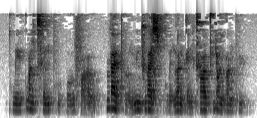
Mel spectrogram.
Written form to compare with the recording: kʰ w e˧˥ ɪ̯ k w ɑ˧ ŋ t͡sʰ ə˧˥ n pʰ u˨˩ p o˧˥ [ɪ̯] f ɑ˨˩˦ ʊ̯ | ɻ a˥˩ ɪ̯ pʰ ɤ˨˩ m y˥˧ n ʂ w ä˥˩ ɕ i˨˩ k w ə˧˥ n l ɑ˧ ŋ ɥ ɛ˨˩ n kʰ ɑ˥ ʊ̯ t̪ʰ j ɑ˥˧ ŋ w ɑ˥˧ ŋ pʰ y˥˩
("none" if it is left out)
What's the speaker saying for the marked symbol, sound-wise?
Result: ʊ̯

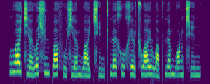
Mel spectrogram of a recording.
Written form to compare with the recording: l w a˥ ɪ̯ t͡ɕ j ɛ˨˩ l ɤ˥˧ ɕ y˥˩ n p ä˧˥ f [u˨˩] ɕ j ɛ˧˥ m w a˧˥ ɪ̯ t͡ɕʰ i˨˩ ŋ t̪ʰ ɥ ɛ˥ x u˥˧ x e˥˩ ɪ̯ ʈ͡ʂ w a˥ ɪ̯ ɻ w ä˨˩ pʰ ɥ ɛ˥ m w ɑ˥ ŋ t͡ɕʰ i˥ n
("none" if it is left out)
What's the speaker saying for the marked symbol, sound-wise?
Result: u˨˩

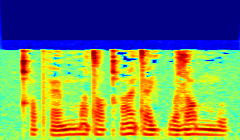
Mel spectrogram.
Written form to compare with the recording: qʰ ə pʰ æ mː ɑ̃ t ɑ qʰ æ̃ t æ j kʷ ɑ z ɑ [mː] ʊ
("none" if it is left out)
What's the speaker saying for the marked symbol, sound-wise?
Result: mː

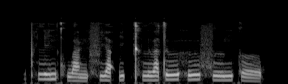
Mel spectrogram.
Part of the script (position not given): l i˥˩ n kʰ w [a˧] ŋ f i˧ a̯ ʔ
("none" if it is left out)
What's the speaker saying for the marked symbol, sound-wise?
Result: a˩˦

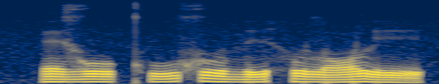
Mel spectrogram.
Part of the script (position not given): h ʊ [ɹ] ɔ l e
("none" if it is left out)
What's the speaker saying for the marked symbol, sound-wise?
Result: l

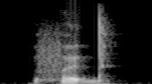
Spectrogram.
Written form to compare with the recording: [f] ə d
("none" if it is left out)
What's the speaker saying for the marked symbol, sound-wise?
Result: f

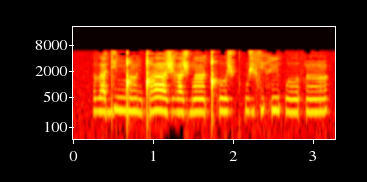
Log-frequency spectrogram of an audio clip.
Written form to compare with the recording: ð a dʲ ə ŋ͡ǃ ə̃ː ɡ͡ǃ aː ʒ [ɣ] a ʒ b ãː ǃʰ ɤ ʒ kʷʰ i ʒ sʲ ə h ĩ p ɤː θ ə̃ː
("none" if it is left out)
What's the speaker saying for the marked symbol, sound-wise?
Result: ɣ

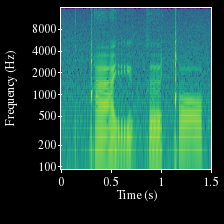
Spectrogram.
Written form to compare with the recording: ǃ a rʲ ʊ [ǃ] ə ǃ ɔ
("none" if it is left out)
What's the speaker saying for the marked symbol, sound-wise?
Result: k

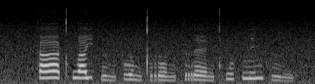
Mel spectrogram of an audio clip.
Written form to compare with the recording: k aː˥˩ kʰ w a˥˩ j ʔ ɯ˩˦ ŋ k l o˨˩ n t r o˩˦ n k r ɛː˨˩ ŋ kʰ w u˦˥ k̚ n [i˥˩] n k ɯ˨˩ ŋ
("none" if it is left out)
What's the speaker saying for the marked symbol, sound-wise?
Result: i˥˩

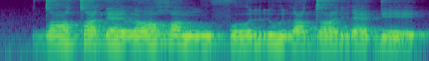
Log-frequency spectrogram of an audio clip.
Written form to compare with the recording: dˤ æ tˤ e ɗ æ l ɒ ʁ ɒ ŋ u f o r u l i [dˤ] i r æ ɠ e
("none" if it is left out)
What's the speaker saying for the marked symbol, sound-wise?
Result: dˤ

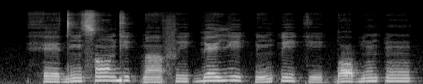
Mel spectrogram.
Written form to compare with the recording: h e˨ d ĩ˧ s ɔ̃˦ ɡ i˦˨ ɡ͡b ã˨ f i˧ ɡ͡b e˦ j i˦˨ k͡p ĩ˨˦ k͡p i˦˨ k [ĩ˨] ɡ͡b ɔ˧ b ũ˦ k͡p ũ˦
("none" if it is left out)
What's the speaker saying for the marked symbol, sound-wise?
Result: i˨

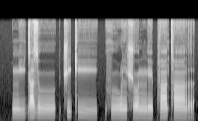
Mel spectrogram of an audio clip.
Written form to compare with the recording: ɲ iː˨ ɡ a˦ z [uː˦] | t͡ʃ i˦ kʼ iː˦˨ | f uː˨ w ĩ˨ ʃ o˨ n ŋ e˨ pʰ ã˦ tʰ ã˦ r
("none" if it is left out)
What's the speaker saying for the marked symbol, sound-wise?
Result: uː˦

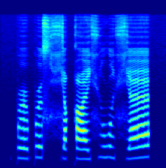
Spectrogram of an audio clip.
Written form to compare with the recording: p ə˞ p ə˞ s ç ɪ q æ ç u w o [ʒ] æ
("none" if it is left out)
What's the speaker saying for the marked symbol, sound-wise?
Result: ç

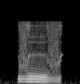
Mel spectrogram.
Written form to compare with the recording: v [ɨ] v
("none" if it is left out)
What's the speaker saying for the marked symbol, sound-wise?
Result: ɨ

